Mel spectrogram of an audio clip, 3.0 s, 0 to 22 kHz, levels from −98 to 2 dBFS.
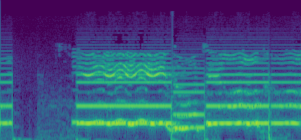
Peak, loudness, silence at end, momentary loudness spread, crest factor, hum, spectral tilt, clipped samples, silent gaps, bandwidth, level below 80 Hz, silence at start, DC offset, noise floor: -4 dBFS; -16 LUFS; 0 s; 9 LU; 14 dB; none; -4.5 dB/octave; under 0.1%; none; 6.2 kHz; -50 dBFS; 0 s; under 0.1%; -53 dBFS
